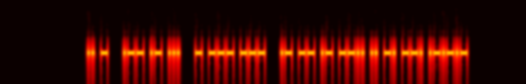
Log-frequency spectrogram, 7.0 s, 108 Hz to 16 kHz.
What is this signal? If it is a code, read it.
Morse code, heard as a keyed tone, about 40 wpm, 700 Hz. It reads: IT WAS TOO AMAZING.
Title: Sentences from Top 1500 Words 40wpm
